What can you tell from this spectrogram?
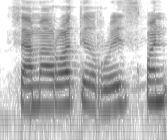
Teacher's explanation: تا کی آواز کو را کے ساتھ ملائیں گے لیکن غنہ نہیں کریں گے ، جیسا کہ اسے ایسے پڑھیں گے، ثمرات الرزق، لمبا نہیں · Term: ادغام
